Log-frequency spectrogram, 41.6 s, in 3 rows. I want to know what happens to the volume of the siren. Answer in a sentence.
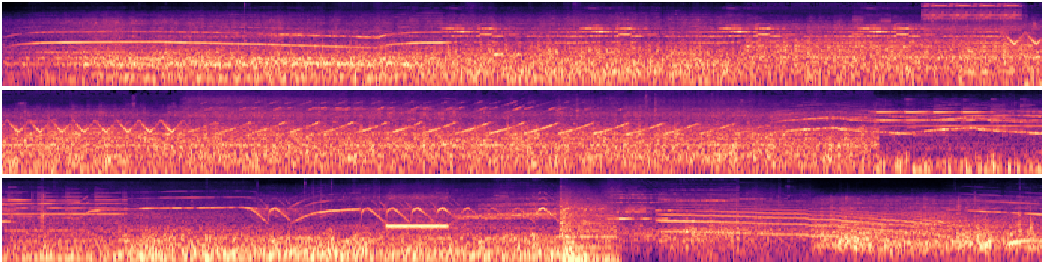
The loudness of the siren stays about the same.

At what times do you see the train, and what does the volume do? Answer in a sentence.
The train can be heard from 0.0 to 41.5 s, at a steady volume.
